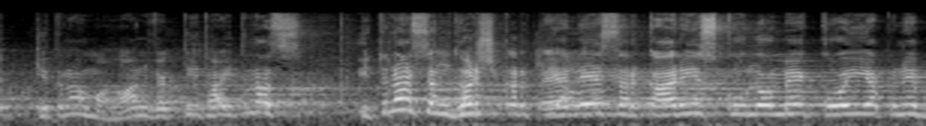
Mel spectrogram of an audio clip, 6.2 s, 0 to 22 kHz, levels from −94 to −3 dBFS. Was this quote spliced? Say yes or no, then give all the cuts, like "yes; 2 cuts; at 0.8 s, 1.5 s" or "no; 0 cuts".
yes; 1 cut; at 3.6 s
